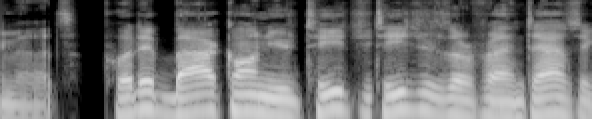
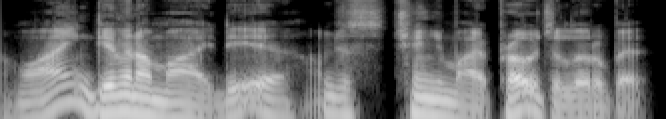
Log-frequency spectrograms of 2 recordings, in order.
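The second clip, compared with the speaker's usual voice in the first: usual speaking voice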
